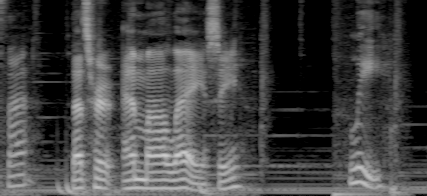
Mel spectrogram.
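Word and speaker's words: Leigh: Lee. L-E-I-G-H, you pronounce that Lee? Yeah. You wouldn't say Lay?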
